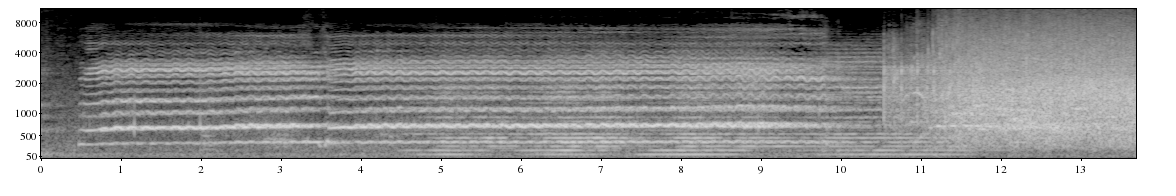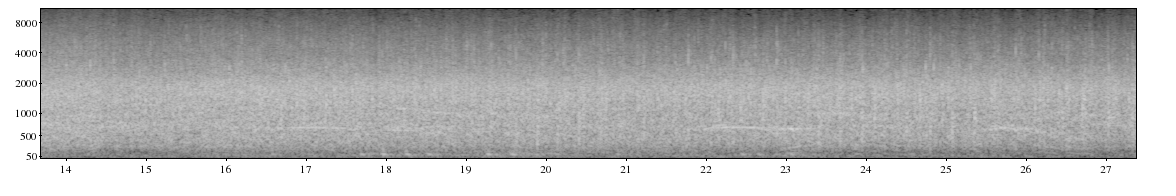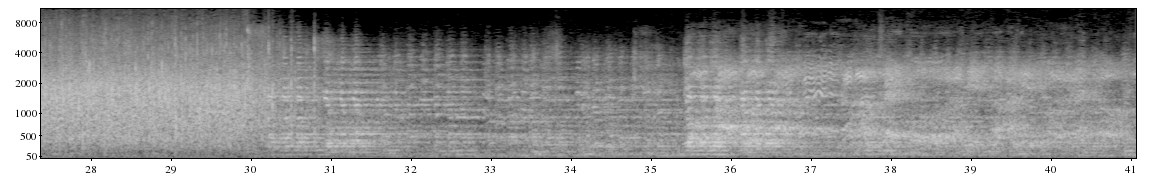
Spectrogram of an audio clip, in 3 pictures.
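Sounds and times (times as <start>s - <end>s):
opera singing: 0.0s - 10.1s, 35.4s - 41.0s
audience applauding: 10.5s - 30.9s.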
